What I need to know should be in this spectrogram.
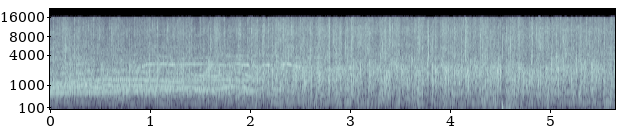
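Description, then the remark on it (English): A loud, dense burst of audience applause at a comedy show, welcoming a comedian on their first time on the show, with whoops and cheers rising over it, sustained at full strength for several seconds before thinning slightly toward the end. “When it's somebody's first time on the show, we welcome them with a super loud round of applause.”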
